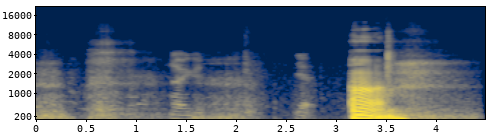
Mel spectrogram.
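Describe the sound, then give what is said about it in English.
A door slams shut once, loud, with a heavy thud that rings out briefly. Quieter talking and shuffling come just before the slam. “Here, let's close that door, yeah.”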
